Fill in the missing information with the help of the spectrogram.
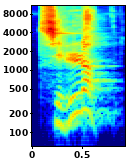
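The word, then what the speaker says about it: zealot: 둘 다 의미는 같습니다 셀롯 뭐냐하면 영어로 발음하면 질럿 시입니다 연령대가 다음 하십니다만 한때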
